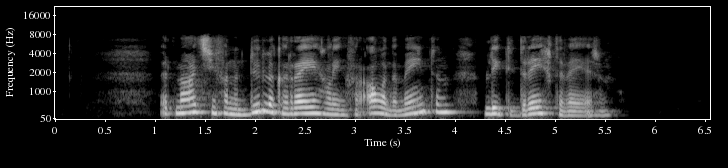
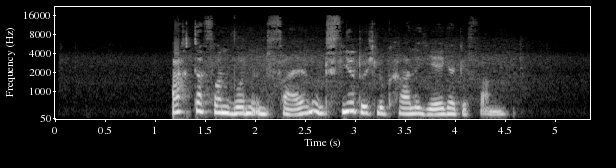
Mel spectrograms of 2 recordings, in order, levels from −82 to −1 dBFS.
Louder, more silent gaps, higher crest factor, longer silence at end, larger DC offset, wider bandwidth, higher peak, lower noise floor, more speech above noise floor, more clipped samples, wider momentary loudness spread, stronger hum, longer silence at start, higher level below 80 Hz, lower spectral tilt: second, -21 LUFS vs -15 LUFS; neither; about the same, 18 dB vs 14 dB; first, 1 s vs 0.85 s; neither; second, 8 kHz vs 15.5 kHz; second, -6 dBFS vs -2 dBFS; first, -82 dBFS vs -58 dBFS; first, 61 dB vs 45 dB; neither; about the same, 10 LU vs 11 LU; neither; about the same, 1.05 s vs 1.15 s; about the same, -62 dBFS vs -58 dBFS; about the same, -5.5 dB/octave vs -6.5 dB/octave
